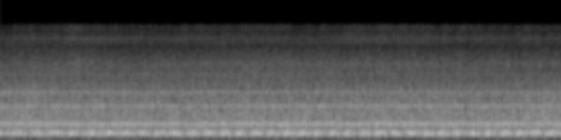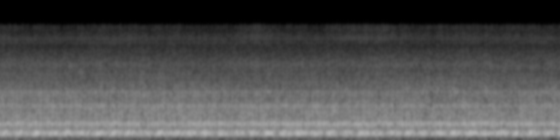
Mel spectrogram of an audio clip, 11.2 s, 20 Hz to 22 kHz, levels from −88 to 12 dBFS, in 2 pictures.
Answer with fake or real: fake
